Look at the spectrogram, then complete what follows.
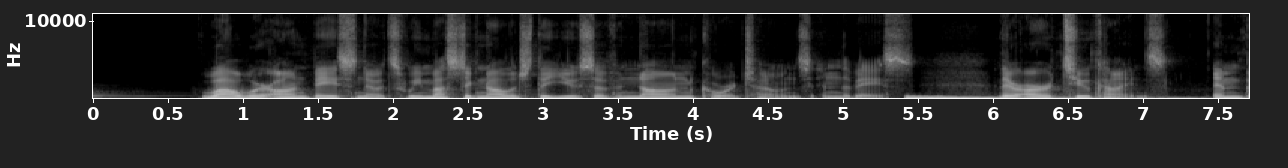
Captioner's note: gong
